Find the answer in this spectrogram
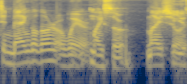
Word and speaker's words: Mysore: Mysore.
